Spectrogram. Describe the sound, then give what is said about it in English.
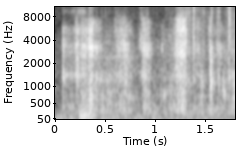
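Crisp crunching from someone chewing chips, a quick series of brittle bites and grinding chews with sharp bursts near the end, no talking. “I know the crunching is driving you crazy, but we got like...”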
